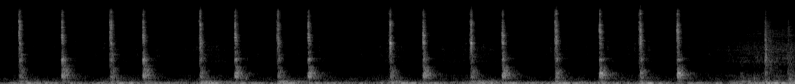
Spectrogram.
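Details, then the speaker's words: Hesston 6650 with the key on and the master boom switch powered after rewiring: crisp, evenly spaced clicks about twice a second as the hydraulic solenoids energize normally. "You can hear those solenoids clicking, that's good."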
